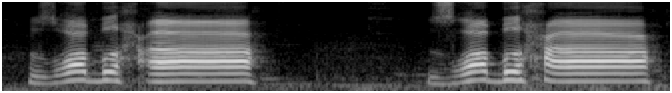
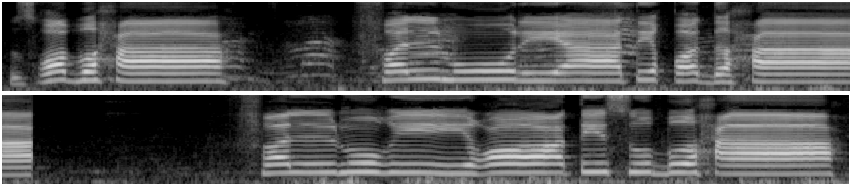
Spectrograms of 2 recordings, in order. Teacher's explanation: با حروف قلقلہ میں سے ہے، با پر قلقلہ کر کے پڑھیں گے، اور قلقلہ مطلب اس کو ہلا کر پڑھیں گے، حرکت دے کر پڑھیں گے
